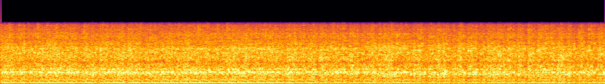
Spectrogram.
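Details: Restored Farmall Regular tractor just started after choking, spark at half, impulse engaged; steady even low thump with regular firing, no misses or knocks; normal idle.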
